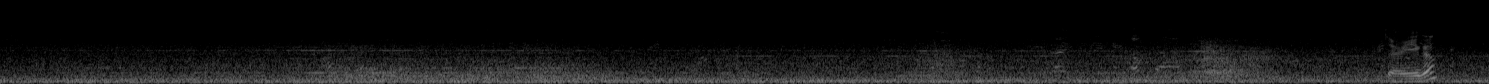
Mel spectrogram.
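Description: A KLM Boeing 737 airliner at Amsterdam Schiphol airport, a faint, distant steady jet rumble heard under nearby chatter, with a brief louder swell near the end.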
